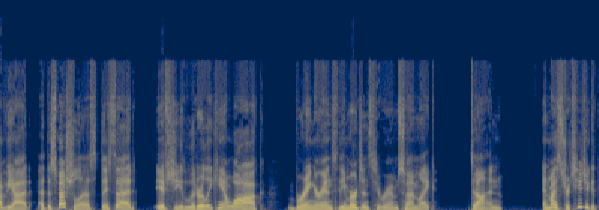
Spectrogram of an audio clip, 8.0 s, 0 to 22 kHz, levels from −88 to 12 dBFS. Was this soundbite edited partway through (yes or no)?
no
